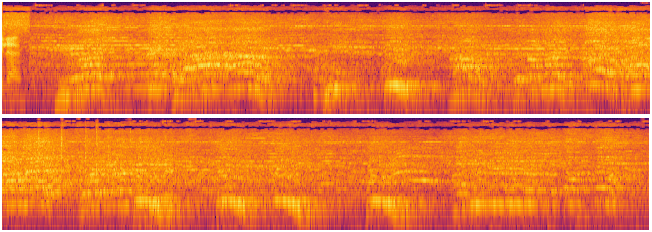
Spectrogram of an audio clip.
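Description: A man's voice speaking continuously in the arena during the break between rounds, over crowd chatter in the hall.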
